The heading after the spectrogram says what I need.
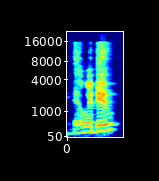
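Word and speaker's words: Bilodeau: Then Tyler I think you say Billadoo. Yeah is how you say that.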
